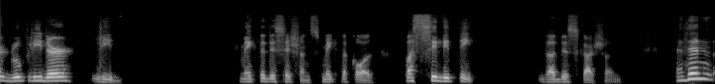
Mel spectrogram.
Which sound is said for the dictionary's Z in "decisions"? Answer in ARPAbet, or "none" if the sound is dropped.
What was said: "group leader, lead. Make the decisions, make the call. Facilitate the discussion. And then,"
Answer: S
